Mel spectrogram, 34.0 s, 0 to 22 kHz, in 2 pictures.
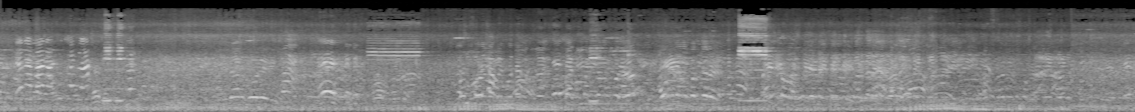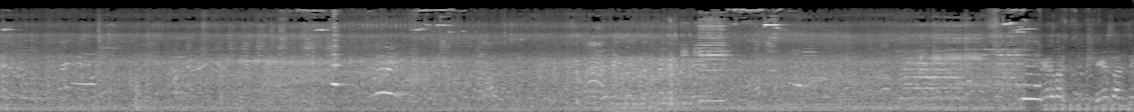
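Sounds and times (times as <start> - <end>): many voices talking: 0.0 - 34.0
vehicle engines and traffic: 0.0 - 34.0
car horn toots: 11.1 - 11.6.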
